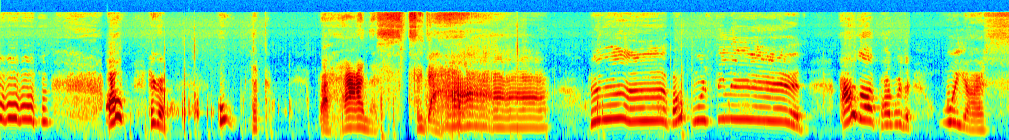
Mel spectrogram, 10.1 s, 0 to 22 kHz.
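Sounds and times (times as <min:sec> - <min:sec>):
woman making wordless vocal sounds: 0:00.9 - 0:09.0.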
